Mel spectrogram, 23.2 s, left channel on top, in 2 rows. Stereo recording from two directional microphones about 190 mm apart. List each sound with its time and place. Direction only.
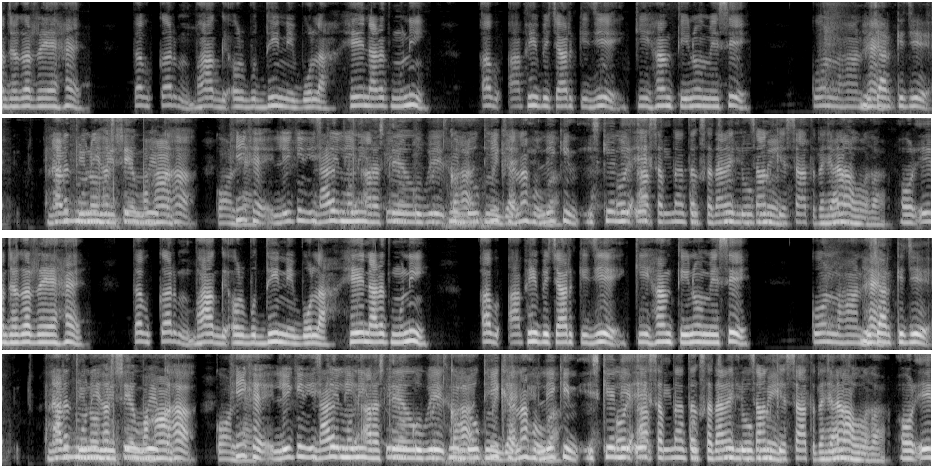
0.0 s a woman's voice: 45° right (ahead or behind)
